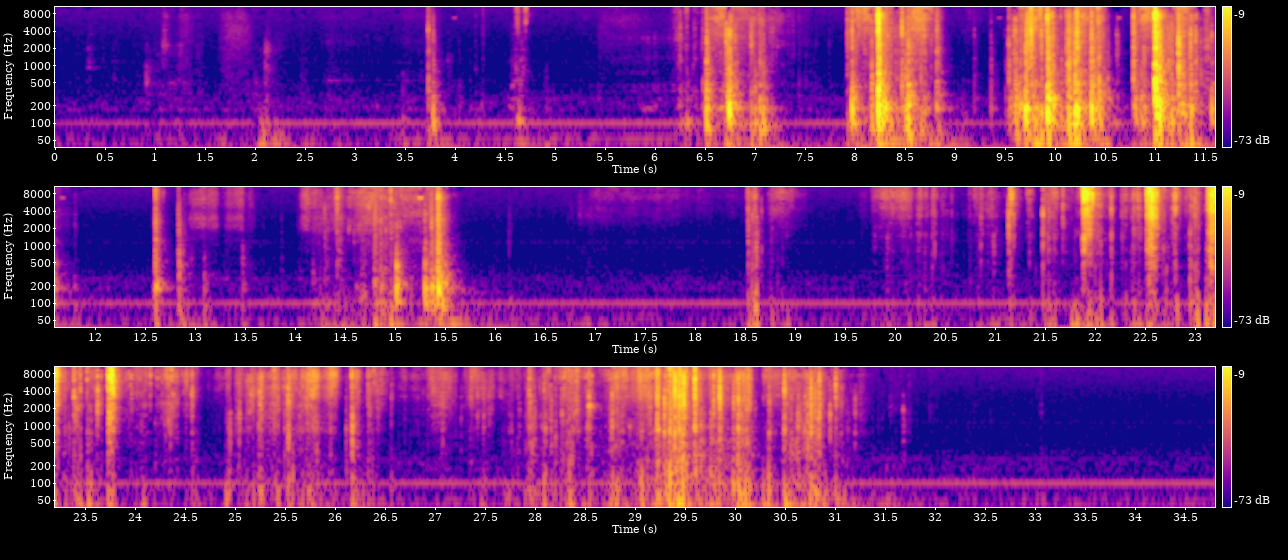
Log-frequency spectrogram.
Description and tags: A person goes through some drawers and discovers a letter. They open it.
